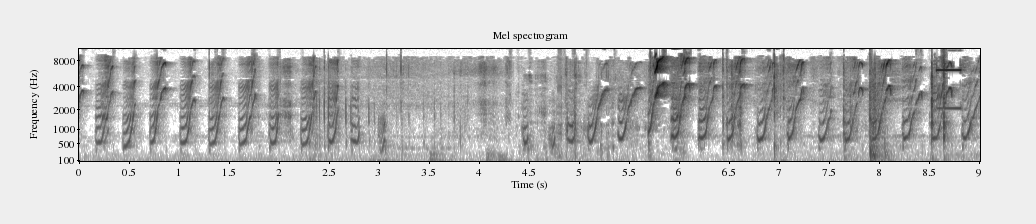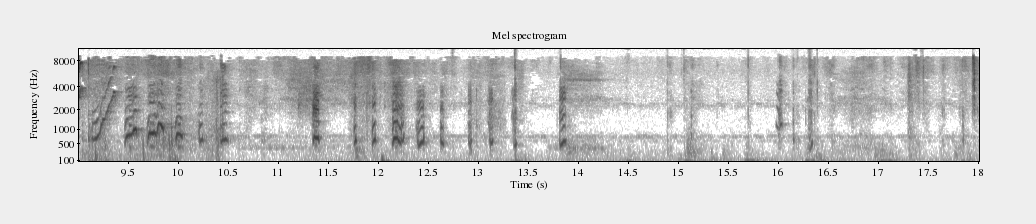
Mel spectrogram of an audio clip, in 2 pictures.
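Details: Over three weeks old, a baby guinea pig squeals repeatedly in quick short bursts during a weight and sex check, the squeaks coming in rapid runs with brief pauses, plus light handling noise and a laugh.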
